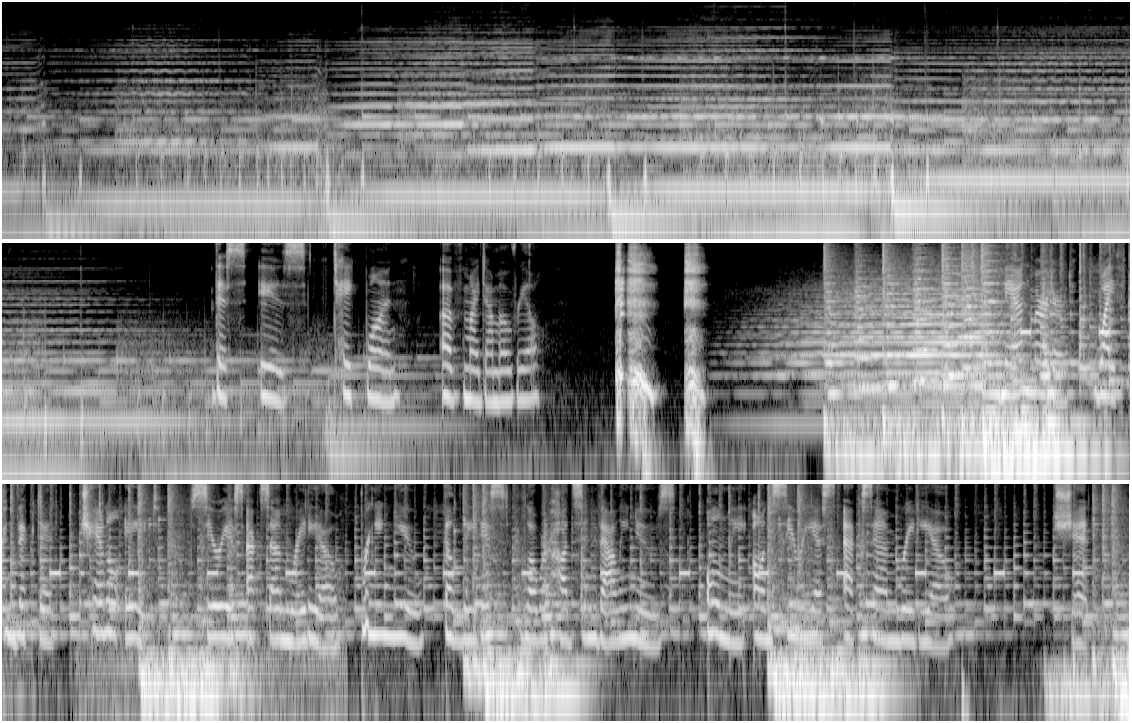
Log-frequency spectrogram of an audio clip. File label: voiceover; Quarantine Careers Voiceover Edition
